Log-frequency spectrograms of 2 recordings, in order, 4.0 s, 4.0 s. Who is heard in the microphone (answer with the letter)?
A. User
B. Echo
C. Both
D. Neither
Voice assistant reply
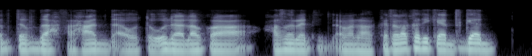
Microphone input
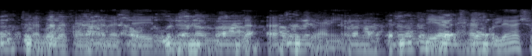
C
